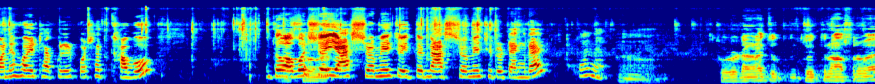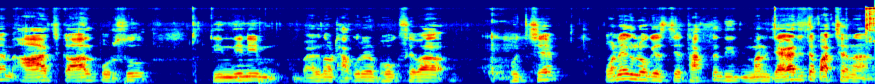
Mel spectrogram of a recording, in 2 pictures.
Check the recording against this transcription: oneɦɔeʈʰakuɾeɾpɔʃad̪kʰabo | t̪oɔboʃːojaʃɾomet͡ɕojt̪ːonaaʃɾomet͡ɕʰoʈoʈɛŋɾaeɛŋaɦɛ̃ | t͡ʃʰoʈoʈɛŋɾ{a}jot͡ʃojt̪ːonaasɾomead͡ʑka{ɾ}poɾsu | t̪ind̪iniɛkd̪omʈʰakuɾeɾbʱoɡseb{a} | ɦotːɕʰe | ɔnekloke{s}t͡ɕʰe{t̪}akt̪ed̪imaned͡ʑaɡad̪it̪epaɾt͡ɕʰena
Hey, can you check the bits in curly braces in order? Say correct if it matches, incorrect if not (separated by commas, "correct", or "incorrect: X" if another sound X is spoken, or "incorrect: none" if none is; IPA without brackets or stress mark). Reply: correct, incorrect: l, correct, correct, incorrect: t̪ʰ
